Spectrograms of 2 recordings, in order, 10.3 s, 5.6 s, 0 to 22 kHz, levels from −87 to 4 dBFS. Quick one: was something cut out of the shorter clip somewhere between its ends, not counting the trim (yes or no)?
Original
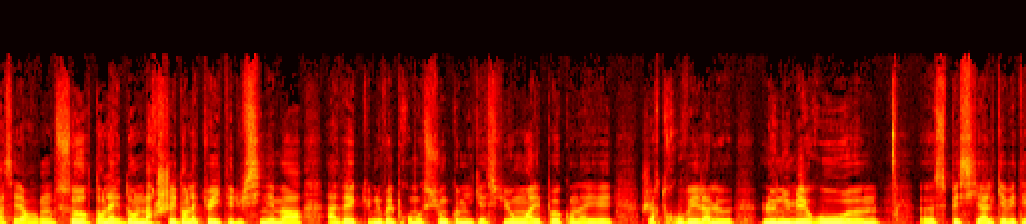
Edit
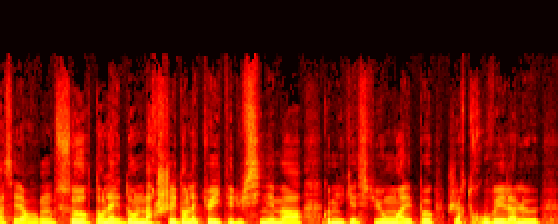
yes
